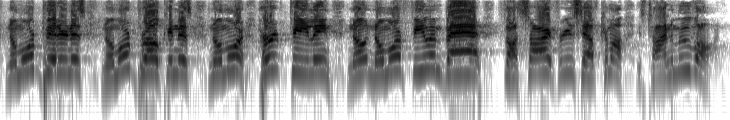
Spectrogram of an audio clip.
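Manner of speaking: loud, high, driving sermon build; rally the church, push them to move on; preaching at full force. Real, not acted. Preacher urging the congregation, loud rising call.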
